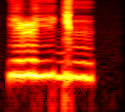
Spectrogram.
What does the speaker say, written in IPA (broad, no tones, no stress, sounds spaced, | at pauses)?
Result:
i ɭ i ɟ ɨ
